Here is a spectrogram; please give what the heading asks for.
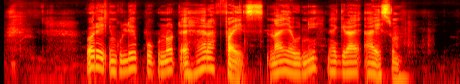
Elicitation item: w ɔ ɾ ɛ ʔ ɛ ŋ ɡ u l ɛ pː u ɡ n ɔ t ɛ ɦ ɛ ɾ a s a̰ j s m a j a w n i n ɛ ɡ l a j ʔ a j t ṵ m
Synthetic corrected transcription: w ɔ ɾ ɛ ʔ i ŋ ɡ u l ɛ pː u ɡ n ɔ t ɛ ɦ ɛ ɾ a f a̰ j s n a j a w n i n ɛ ɡ ɾ a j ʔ a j s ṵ m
